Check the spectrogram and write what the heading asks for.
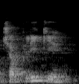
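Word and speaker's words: Czaplicki: Я помню еще сам Эван Чаплики, по-моему, так он сам произносит свою фамилию.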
